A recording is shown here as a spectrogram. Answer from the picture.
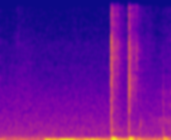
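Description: Computer keyboard keys pressed: two sharp key clicks about a quarter second apart, as line breaks are typed into a document, preceded by a low dull rumble.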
